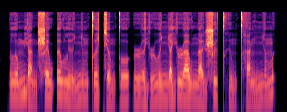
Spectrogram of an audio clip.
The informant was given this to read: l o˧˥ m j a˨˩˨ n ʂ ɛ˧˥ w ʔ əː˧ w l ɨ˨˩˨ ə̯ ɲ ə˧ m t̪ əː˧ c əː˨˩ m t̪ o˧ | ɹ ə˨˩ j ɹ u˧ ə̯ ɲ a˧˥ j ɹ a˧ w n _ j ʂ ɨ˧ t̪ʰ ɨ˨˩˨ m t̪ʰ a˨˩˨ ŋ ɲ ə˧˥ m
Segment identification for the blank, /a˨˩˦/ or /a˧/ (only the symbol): a˨˩˦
